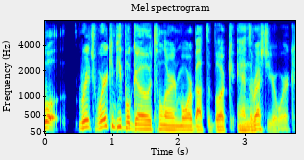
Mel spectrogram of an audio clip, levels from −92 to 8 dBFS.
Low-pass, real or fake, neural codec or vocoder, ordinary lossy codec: 7.2 kHz; real; none; MP3, 48 kbps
